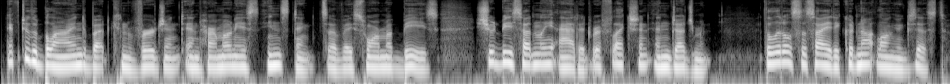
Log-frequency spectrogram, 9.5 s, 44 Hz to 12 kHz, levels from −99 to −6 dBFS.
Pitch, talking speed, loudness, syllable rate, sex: 140 Hz, 175 wpm, -20 LUFS, 5.1 syllables/s, male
